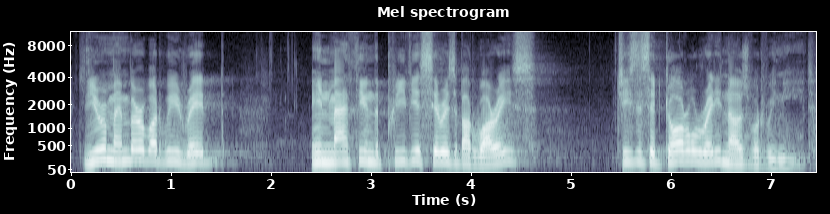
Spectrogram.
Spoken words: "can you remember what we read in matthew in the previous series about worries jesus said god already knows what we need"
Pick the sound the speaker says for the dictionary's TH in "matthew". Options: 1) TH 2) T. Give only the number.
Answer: 1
